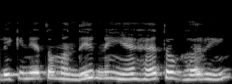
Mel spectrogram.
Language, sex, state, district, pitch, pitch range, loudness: Hindi, female, Jharkhand, Sahebganj, 265 Hz, 240-290 Hz, -12 LUFS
